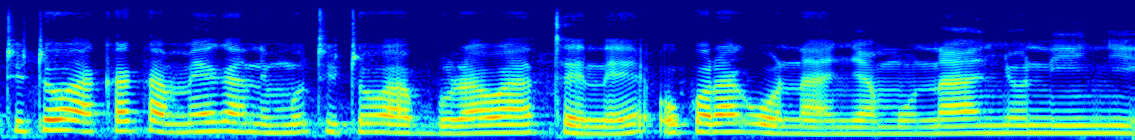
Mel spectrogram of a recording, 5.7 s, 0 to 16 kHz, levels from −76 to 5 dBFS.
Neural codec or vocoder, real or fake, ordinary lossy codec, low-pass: autoencoder, 48 kHz, 128 numbers a frame, DAC-VAE, trained on Japanese speech; fake; none; 14.4 kHz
